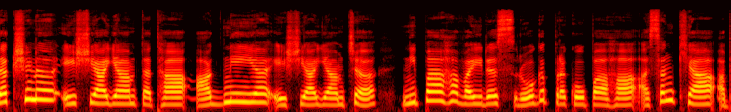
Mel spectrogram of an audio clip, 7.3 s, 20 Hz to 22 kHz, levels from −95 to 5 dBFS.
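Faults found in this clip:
No faults heard in clip.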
